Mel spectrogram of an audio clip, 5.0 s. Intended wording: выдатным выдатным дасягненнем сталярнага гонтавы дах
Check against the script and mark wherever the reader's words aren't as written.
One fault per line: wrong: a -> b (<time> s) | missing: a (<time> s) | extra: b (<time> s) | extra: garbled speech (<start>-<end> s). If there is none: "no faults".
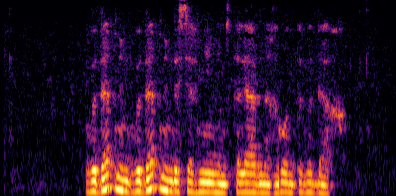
no faults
